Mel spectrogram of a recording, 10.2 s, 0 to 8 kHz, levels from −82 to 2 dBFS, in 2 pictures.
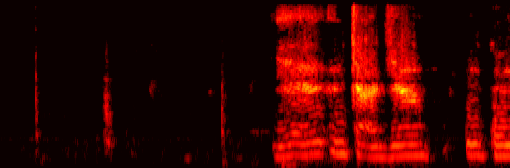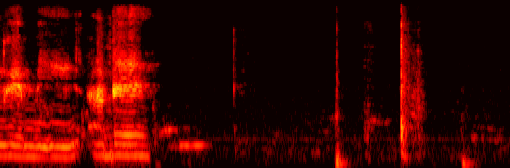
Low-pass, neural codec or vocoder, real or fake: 7.2 kHz; none; real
